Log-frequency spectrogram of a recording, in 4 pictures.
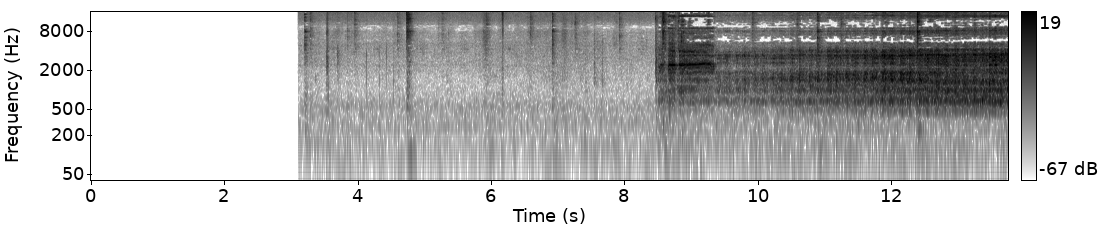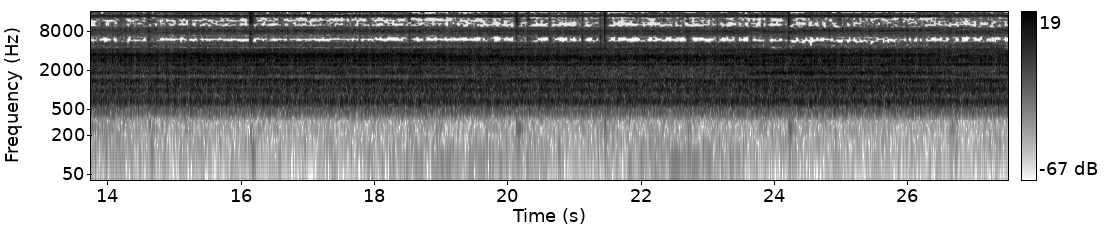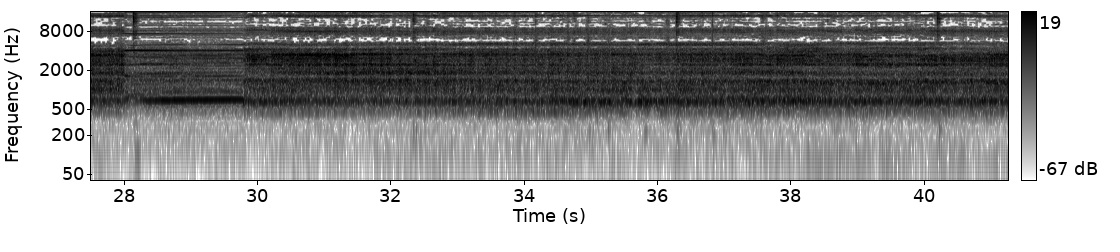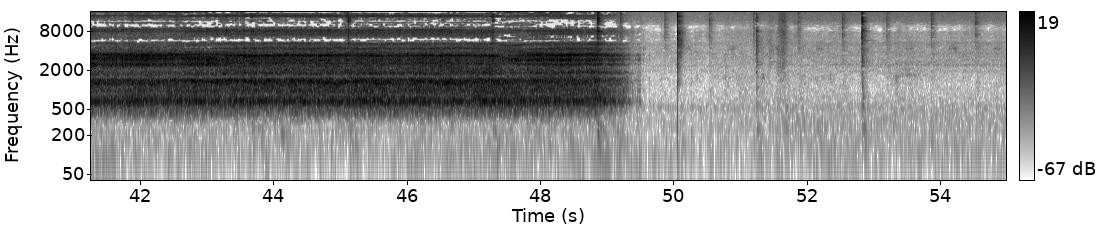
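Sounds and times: held electronic tone: 8.5s - 9.5s, 25.6s - 31.2s
steam train running noise: 8.5s - 49.6s
train whistle from small speaker: 27.8s - 30.4s.

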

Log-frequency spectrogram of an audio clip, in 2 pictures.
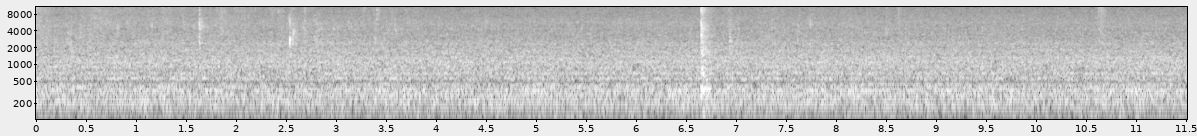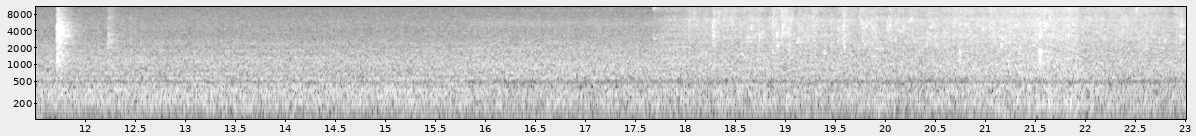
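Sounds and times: ventilation fan hum: 0.0s - 23.0s.

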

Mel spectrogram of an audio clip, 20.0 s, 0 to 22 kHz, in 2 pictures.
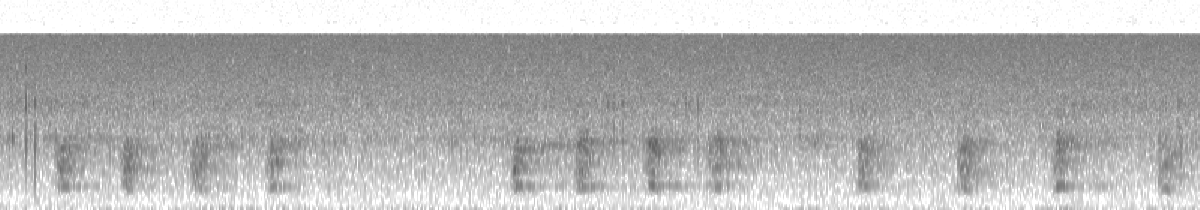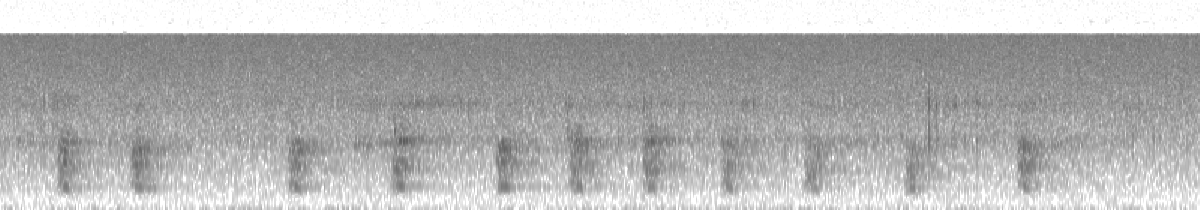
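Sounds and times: steady hiss: 0.0s - 20.0s
dog barking: 0.5s - 2.6s, 4.2s - 6.3s, 7.1s - 11.5s, 12.4s - 18.9s.

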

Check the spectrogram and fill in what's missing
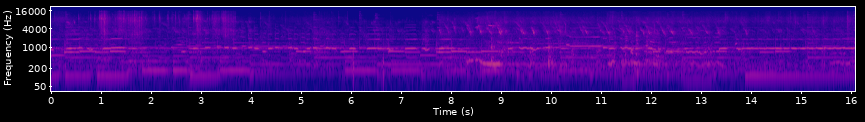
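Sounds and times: plucked zither notes: 0.0s - 6.3s, 6.9s - 16.0s
bamboo flute melody: 0.0s - 16.0s
chickens clucking: 7.7s - 16.0s.

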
